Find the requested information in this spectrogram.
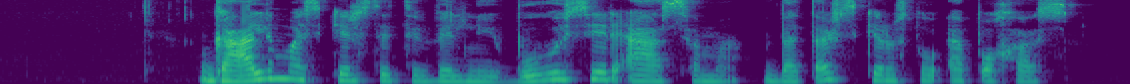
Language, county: Lithuanian, Klaipėda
